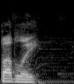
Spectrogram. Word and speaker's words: Bublé: It's pronounced bubbly.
